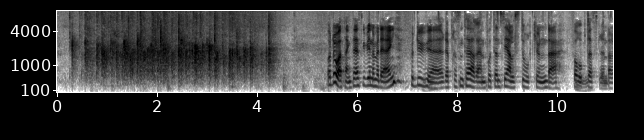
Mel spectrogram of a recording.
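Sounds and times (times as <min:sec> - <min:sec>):
audience applause: 0:00.1 - 0:04.6
speech: 0:05.4 - 0:11.1.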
